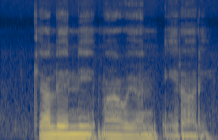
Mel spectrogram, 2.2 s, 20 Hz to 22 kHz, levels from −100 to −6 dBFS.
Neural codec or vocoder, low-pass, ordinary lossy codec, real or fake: vocoder, 44.1 kHz, 128 mel bands every 512 samples, BigVGAN v2; none; none; fake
